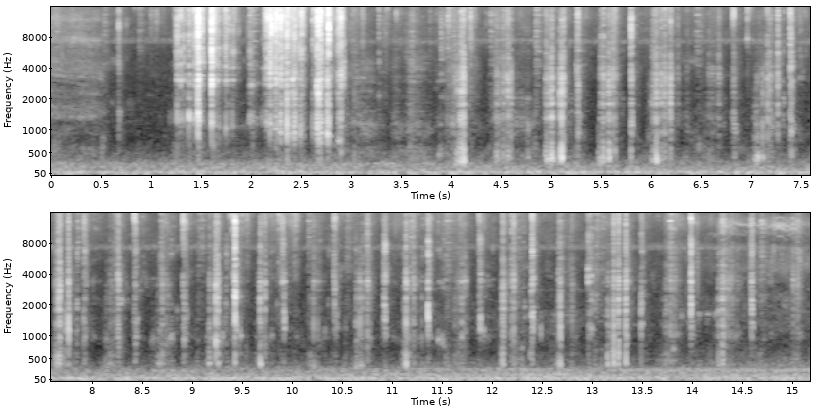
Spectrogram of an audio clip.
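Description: A person biting into and chewing grilled crab, the shell crunching. The loudest crunches come about one and a half to three seconds in, followed by steady chewing with many small crackles.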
